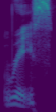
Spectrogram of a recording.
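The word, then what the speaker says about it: Rhys: We're naming her Reese, but it's spelled R-H-Y-S.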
